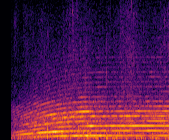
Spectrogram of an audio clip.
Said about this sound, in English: A siren warns residents of the Austrian town of St. Pölten to seek higher ground.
